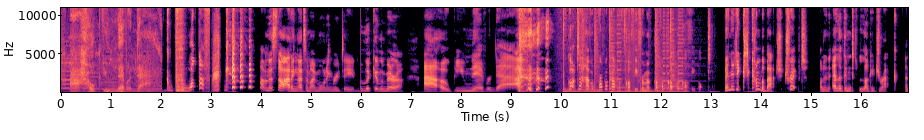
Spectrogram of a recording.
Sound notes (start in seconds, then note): 2.1 splutters; 3.0 duck quacks; 3.1 laughs; 9.1 laughs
